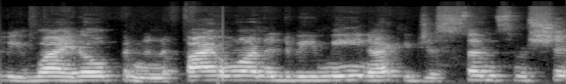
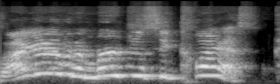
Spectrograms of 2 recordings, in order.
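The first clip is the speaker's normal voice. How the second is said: put-on girls demanding class; 11 semitones higher, faster than usual. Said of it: "These girls go".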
